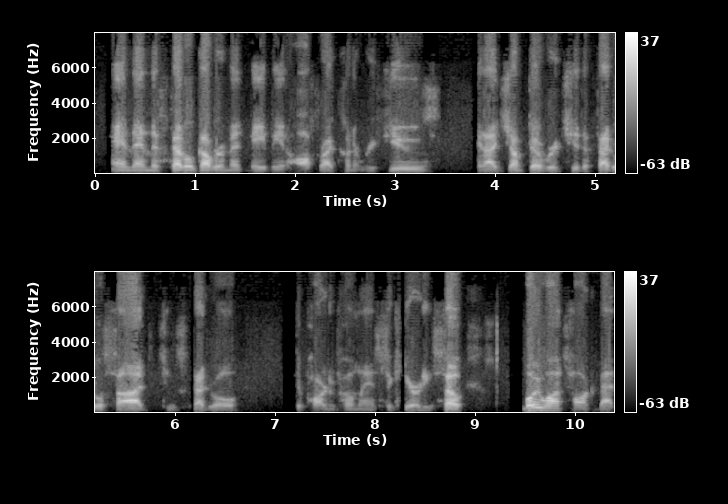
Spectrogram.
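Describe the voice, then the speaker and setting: With an American accent, a man speaks at a fairly quick pace in a very deep, low voice, his loudness swinging widely and his pitch varying in an ordinary way, all in a dry, close sound with no echo. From US Northeast, outside Philadelphia. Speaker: federal security advisor, retired military. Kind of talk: webinar presentation. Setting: virtual webinar. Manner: fast.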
